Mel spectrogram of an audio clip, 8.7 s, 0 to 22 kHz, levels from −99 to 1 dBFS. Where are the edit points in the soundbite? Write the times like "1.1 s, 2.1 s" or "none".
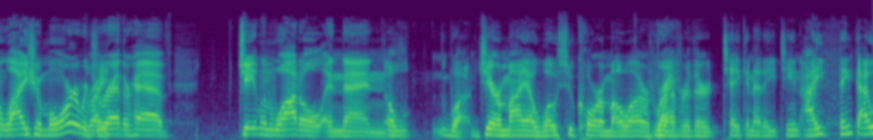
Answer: none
